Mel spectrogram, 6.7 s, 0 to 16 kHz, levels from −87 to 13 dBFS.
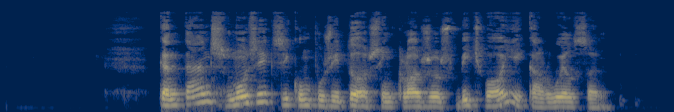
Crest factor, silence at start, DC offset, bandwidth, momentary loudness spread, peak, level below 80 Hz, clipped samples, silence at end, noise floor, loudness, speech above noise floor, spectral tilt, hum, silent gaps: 20 dB; 1.6 s; under 0.1%; 11.5 kHz; 8 LU; -6 dBFS; -66 dBFS; under 0.1%; 0.7 s; -89 dBFS; -24 LUFS; 65 dB; -5 dB/octave; none; none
